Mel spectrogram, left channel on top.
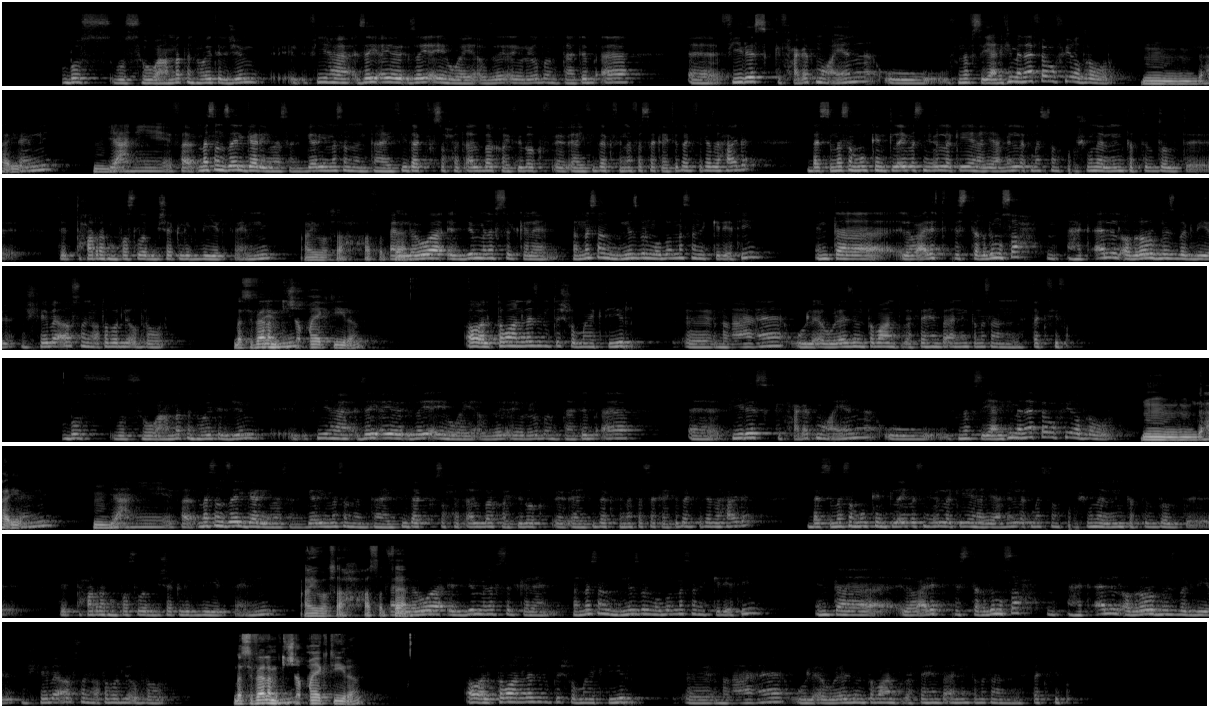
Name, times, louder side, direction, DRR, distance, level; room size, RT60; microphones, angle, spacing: voice 1, 0.6-6.3 6.9-11.1 12.2-12.6 13.1-19.6 20.1-24.3 24.7-26.9 28.0-31.7 32.3-37.9 38.8-39.2 40.8-42.6 43.0-46.9, left 2 dB, 85° left, 1.4 m, -35 dB
voice 2, 11.4-12.4 13.0-13.2 27.2-28.2 38.5-39.8, right 5 dB, 80° right, 0.7 m, -30 dB
14.5 x 6.9 x 9.4 m
head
